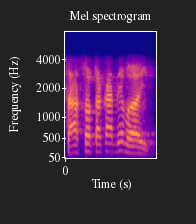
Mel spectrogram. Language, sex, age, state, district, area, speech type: Maithili, male, 30-45, Bihar, Sitamarhi, urban, conversation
